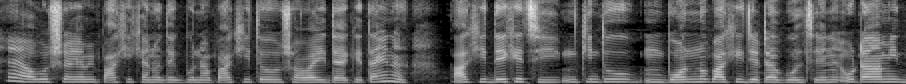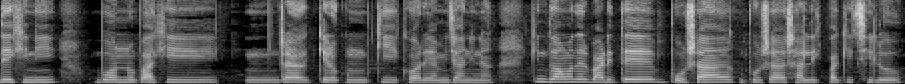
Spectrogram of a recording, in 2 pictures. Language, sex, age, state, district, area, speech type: Bengali, female, 30-45, West Bengal, Dakshin Dinajpur, urban, spontaneous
